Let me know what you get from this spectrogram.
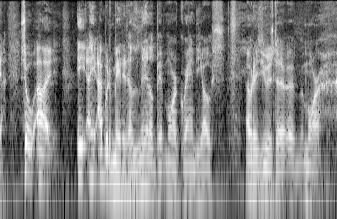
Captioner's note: giggling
